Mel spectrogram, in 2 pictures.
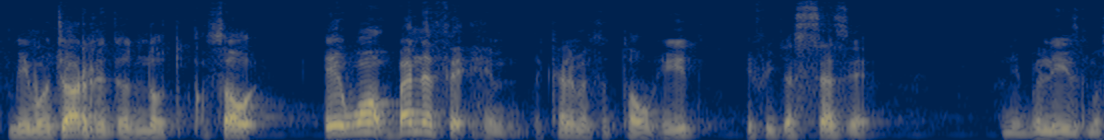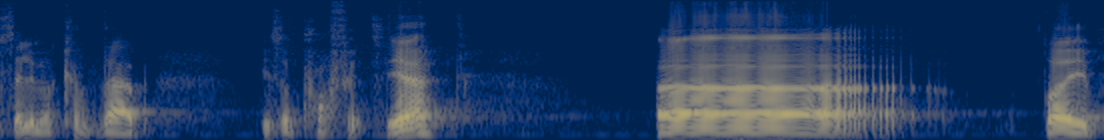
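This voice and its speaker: A man with a voice on the low side teaches an informal Islamic lesson briskly but with long pauses, reading aloud, explaining as he goes, and checking in with listeners via short tags. The recording sounds dull and lo-fi.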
